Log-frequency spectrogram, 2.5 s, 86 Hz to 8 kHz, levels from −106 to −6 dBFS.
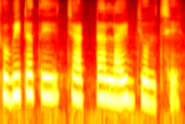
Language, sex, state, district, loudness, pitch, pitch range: Bengali, female, Assam, Kamrup Metropolitan, -14 LUFS, 235 Hz, 215-245 Hz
